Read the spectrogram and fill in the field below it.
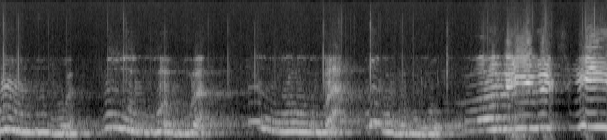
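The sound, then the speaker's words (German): A voice imitates a lion roaring as it is let out through a door: a loud series of drawn-out, wavering growls and roars that rise and fall continuously for several seconds, ending in a higher, strained bellow. “Er lässt den Löwen heraus.”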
